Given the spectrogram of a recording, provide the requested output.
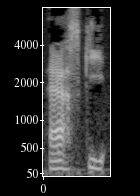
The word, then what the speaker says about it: ASCII: I'm assuming you might know this, what ASC2 is. – Yeah, that's the... when you're using little X's and zeros and ones and whatever to make an image. It's pronounced ASCII art.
